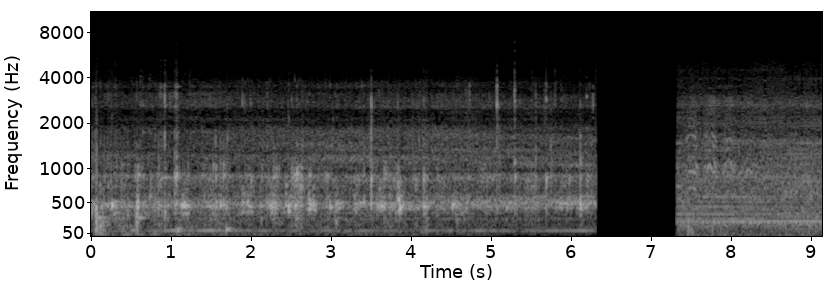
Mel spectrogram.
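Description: Underwater sound picked up through an action camera's housing: a muffled, steady rumble with scattered sharp clicks and bubbling, which cuts off about six seconds in. After a second of silence, a motorboat runs at speed, its steady engine hum under the rush of the wake.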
